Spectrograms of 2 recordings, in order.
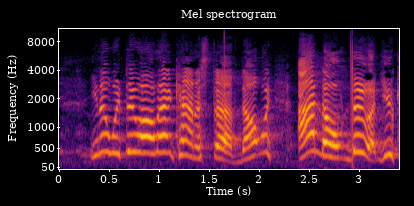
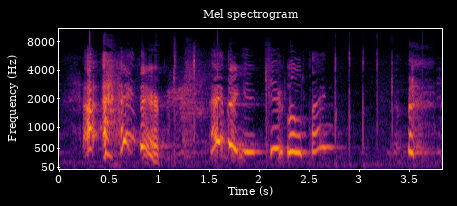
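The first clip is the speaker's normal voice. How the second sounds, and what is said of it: Awkward put-on baby-talk voice. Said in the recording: “You put on this baby voice, don't you? ... You can tell that was fake on my part, right? I'm not a natural at that.”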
